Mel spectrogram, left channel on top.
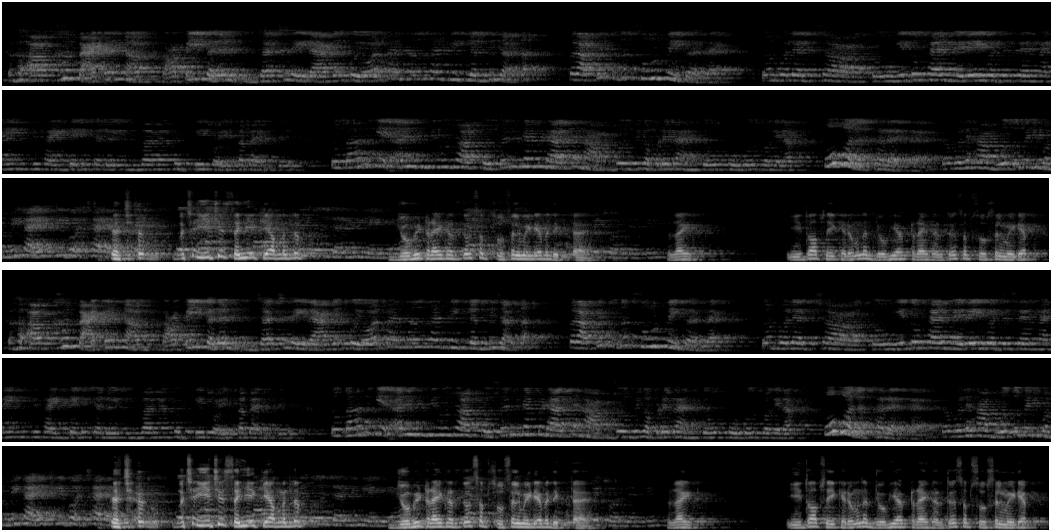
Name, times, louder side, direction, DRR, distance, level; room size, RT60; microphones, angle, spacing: voice 1, 0.0-22.4 22.7-27.6, right 1 dB, 20° right, -3 dB, 5.5 m, -40 dB
voice 2, 22.1-24.0 24.8-26.9 27.6-27.9 28.8-31.2, right 2 dB, 50° right, 10 dB, 1.5 m, -27 dB
26.5 x 21.0 x 6.6 m, 0.96 s
head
